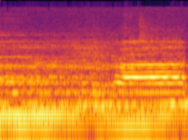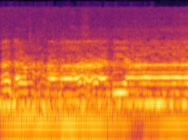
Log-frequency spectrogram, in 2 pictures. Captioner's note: people praying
